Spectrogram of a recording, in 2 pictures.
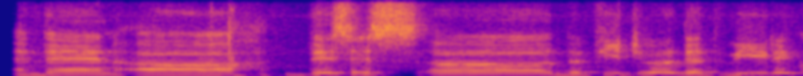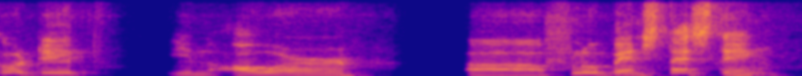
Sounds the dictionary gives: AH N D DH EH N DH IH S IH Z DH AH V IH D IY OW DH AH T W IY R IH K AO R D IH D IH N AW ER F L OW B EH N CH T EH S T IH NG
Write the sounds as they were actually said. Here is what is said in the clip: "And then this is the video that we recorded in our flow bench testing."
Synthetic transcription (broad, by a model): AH N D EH N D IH S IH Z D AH F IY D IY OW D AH T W IY R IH K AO R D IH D IH N AW ER F L OW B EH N S T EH S T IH NG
